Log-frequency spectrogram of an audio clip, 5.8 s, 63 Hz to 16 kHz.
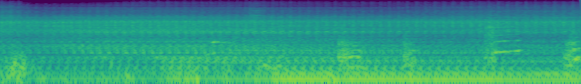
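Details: Dodge Challenger SRT8 starting and idling after a new fuel pump relay was fitted: deep steady rumble with a few throttle blips, no misses or knocks; starts and idles normally. Belt is cracked and due for replacement.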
